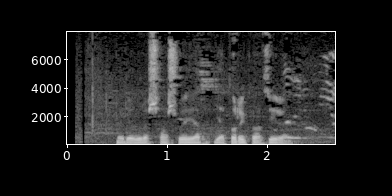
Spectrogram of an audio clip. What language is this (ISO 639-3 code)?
eus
